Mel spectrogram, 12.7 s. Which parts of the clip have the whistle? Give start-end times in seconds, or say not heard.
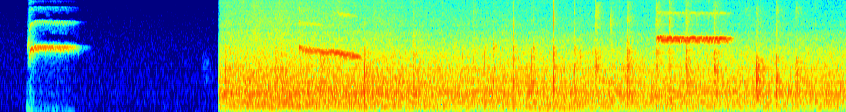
0.4-1.1, 4.5-5.5, 9.8-11.0.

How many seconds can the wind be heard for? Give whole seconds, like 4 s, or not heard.
9 s.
